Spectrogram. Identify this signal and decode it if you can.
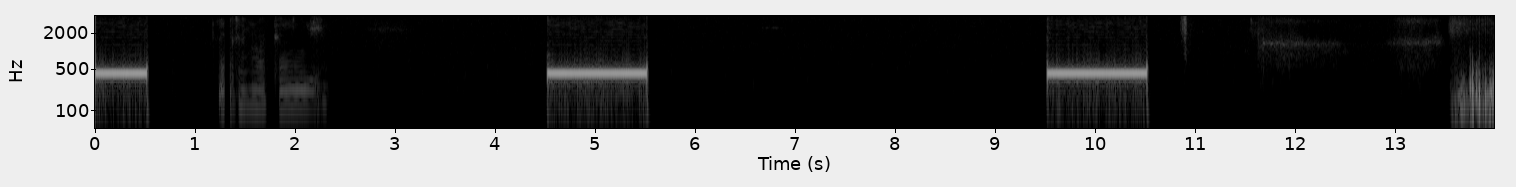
Ringback tone (Europe, 425 Hz), with speech.
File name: out- -2040- - - .40963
